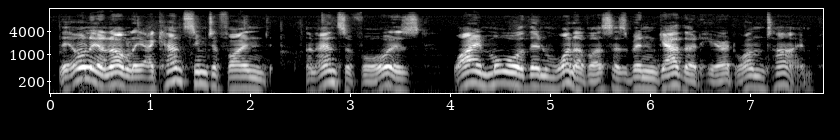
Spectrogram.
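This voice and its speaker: Man acting an earnest, expressive armored guardian. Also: medium pitch, normal speed, close to an everyday voice. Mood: explaining. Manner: explanatory, urgent. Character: earnest knowledgeable male guardian hero in silver armor.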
